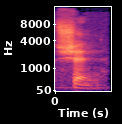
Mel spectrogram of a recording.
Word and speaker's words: Cynn: in my whole life in Korean its shin okay but it works much better in sin when you're in Vegas playing any short story when my uncle came over he changed the spelling but Cecil pronounces and then when my dad came over kept the spelling and decided to pronounce it sin so yeah I've been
